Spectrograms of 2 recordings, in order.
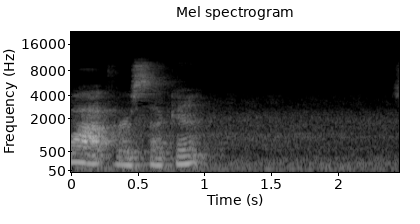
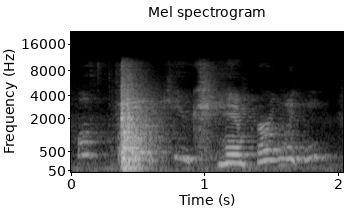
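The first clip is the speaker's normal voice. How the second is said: high, louder burst of gratitude; delighted thanks; 7 semitones higher, 5 dB louder than usual. Real, not acted. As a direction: thank a viewer with real delight. Thanking a viewer for a compliment.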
